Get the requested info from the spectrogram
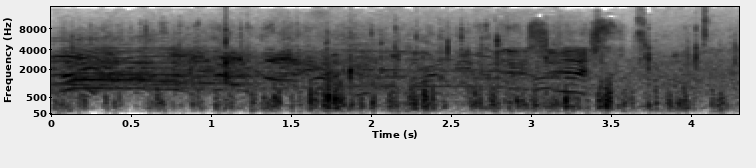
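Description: Several voices shouting and calling out across a soccer game, opening with one long drawn-out shout.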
